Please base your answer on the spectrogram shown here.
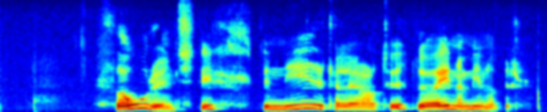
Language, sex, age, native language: Icelandic, male, 18-19, English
